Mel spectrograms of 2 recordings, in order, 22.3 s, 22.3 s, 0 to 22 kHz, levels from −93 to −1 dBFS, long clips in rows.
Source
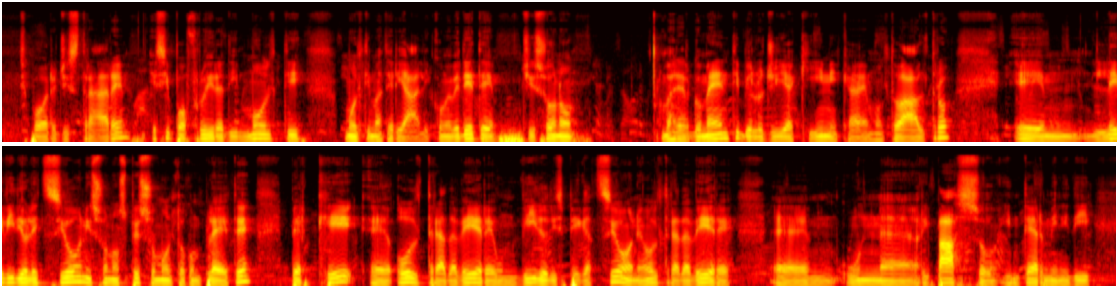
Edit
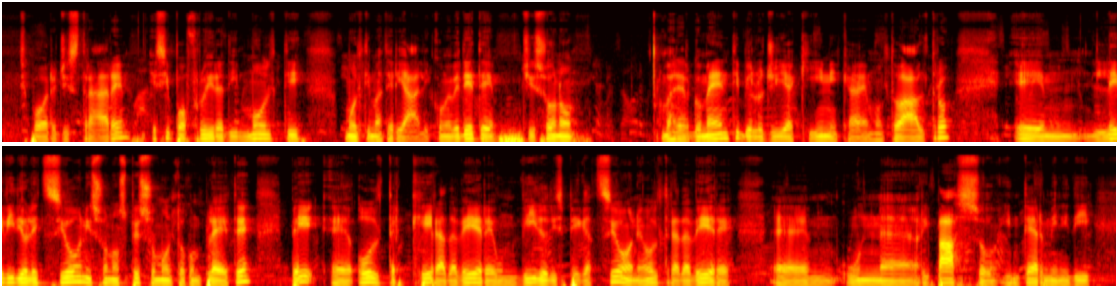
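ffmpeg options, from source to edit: -filter_complex "[0:a]asplit=4[s0][s1][s2][s3];[s0]atrim=end=14.112[s4];[s1]atrim=start=14.498:end=15.442[s5];[s2]atrim=start=14.108:end=14.502[s6];[s3]atrim=start=15.438[s7];[s4][s5]acrossfade=d=0.004:c1=hsin:c2=hsin[s8];[s8][s6]acrossfade=d=0.004:c1=hsin:c2=hsin[s9];[s9][s7]acrossfade=d=0.004:c1=hsin:c2=hsin"

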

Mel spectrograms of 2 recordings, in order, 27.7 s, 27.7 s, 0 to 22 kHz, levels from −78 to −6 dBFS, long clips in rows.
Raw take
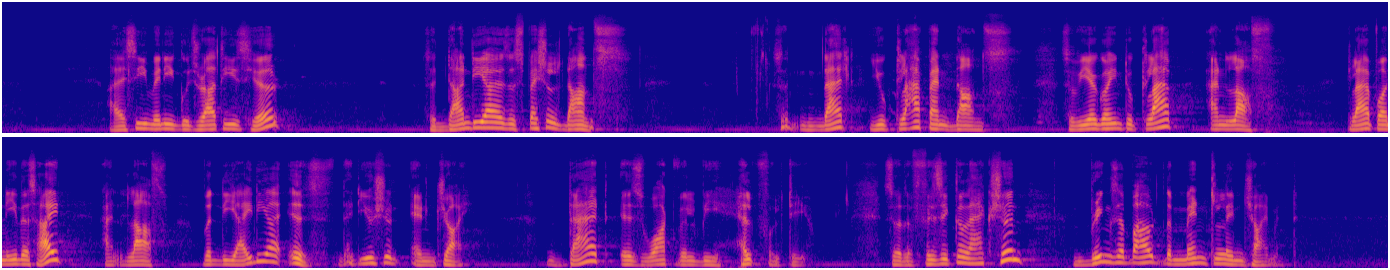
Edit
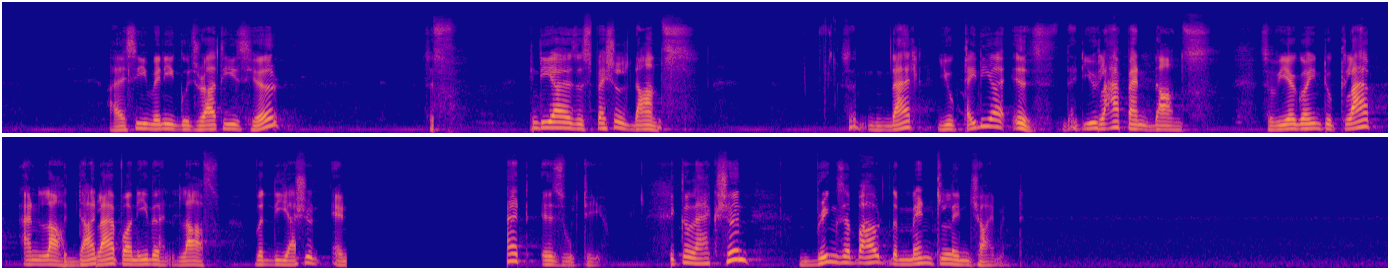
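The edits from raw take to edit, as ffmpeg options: -filter_complex "[0:a]asplit=13[s0][s1][s2][s3][s4][s5][s6][s7][s8][s9][s10][s11][s12];[s0]atrim=end=4.322[s13];[s1]atrim=start=12.498:end=13.502[s14];[s2]atrim=start=4.638:end=8.982[s15];[s3]atrim=start=16.278:end=17.592[s16];[s4]atrim=start=8.978:end=12.502[s17];[s5]atrim=start=4.318:end=4.642[s18];[s6]atrim=start=13.498:end=14.132[s19];[s7]atrim=start=14.918:end=16.282[s20];[s8]atrim=start=17.588:end=18.1,asetpts=PTS-STARTPTS,afade=t=out:st=0.508:d=0.004:c=hsin[s21];[s9]atrim=start=18.1:end=19.71,asetpts=PTS-STARTPTS,volume=0[s22];[s10]atrim=start=19.71:end=20.352,asetpts=PTS-STARTPTS,afade=t=in:d=0.004:c=hsin[s23];[s11]atrim=start=21.608:end=22.612[s24];[s12]atrim=start=23.298[s25];[s13][s14]acrossfade=d=0.004:c1=hsin:c2=hsin[s26];[s26][s15]acrossfade=d=0.004:c1=hsin:c2=hsin[s27];[s27][s16]acrossfade=d=0.004:c1=hsin:c2=hsin[s28];[s28][s17]acrossfade=d=0.004:c1=hsin:c2=hsin[s29];[s29][s18]acrossfade=d=0.004:c1=hsin:c2=hsin[s30];[s30][s19]acrossfade=d=0.004:c1=hsin:c2=hsin[s31];[s31][s20]acrossfade=d=0.004:c1=hsin:c2=hsin[s32];[s21][s22][s23]concat=n=3:v=0:a=1[s33];[s32][s33]acrossfade=d=0.004:c1=hsin:c2=hsin[s34];[s34][s24]acrossfade=d=0.004:c1=hsin:c2=hsin[s35];[s35][s25]acrossfade=d=0.004:c1=hsin:c2=hsin"

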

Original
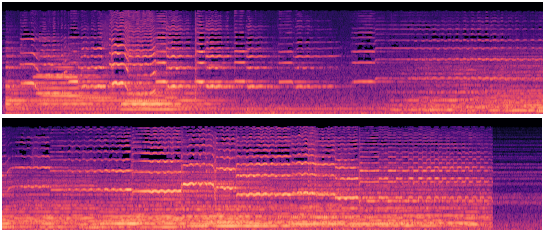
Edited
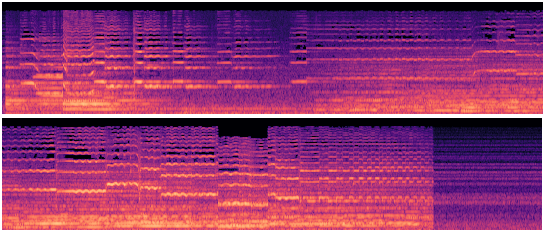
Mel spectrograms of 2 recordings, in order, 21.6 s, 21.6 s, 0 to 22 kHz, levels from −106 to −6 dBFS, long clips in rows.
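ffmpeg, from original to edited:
-filter_complex "[0:a]asplit=7[s0][s1][s2][s3][s4][s5][s6];[s0]atrim=end=1.222[s7];[s1]atrim=start=2.448:end=7.322[s8];[s2]atrim=start=7.598:end=15.622[s9];[s3]atrim=start=15.618:end=16.122,asetpts=PTS-STARTPTS,areverse[s10];[s4]atrim=start=16.118:end=16.654[s11];[s5]atrim=start=16.65:end=17.33,asetpts=PTS-STARTPTS,asetrate=29988,aresample=44100[s12];[s6]atrim=start=17.326[s13];[s7][s8]acrossfade=d=0.004:c1=hsin:c2=hsin[s14];[s14][s9]acrossfade=d=0.004:c1=hsin:c2=hsin[s15];[s15][s10]acrossfade=d=0.004:c1=hsin:c2=hsin[s16];[s16][s11]acrossfade=d=0.004:c1=hsin:c2=hsin[s17];[s17][s12]acrossfade=d=0.004:c1=hsin:c2=hsin[s18];[s18][s13]acrossfade=d=0.004:c1=hsin:c2=hsin"

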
